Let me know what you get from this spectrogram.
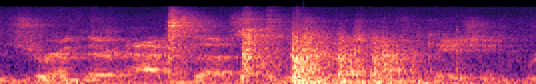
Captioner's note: door closing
